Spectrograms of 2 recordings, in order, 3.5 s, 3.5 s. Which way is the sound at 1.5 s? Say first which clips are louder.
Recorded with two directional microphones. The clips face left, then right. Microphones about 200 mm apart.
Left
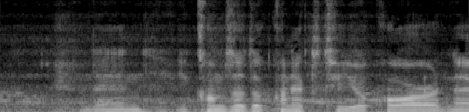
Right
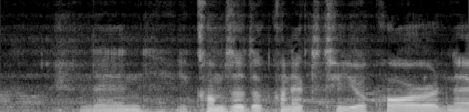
Right 7 dB; 60° right (ahead or behind).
